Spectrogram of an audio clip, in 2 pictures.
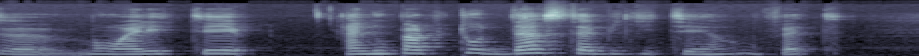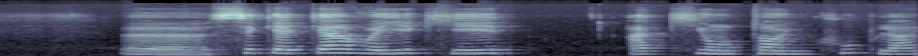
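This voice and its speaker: Woman with a cold, tarot reader, casual and halting. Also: mid-range voice, creaky. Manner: hesitant, many fillers and tag questions. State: has a cold. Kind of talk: casual tarot reading to camera.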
